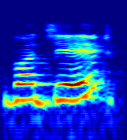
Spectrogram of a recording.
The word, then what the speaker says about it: budget: Silent D यदि जी से पूर्व डी दे रखा हो तो डी प्रायः साइलेंट हो जाता है, जैसे as, hedge, And laser, ग्रज, बजट, and ब्रीज.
